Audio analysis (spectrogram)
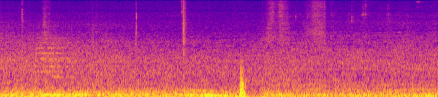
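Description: A car rolls along a street in Hamtramck, Michigan, a steady engine and road-noise rumble heard from inside, with a brief thump midway and traffic sounds around it.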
